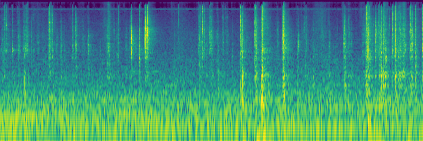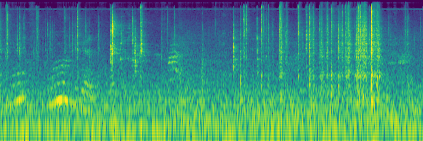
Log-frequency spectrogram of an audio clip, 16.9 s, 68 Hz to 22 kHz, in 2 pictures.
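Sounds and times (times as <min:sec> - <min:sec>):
faint steady hum: 0:00.0 - 0:16.9
plastic parts clicking and tapping: 0:04.0 - 0:12.0, 0:13.0 - 0:16.9.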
